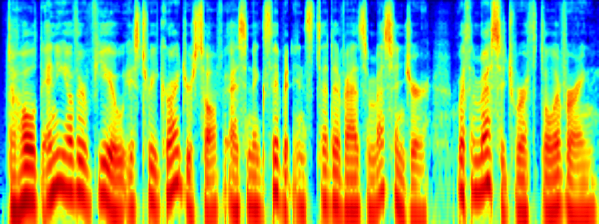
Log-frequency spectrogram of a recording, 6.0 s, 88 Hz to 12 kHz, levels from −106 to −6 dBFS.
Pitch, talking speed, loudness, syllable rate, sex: 140 Hz, 220 wpm, -18 LUFS, 6.4 syllables/s, male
